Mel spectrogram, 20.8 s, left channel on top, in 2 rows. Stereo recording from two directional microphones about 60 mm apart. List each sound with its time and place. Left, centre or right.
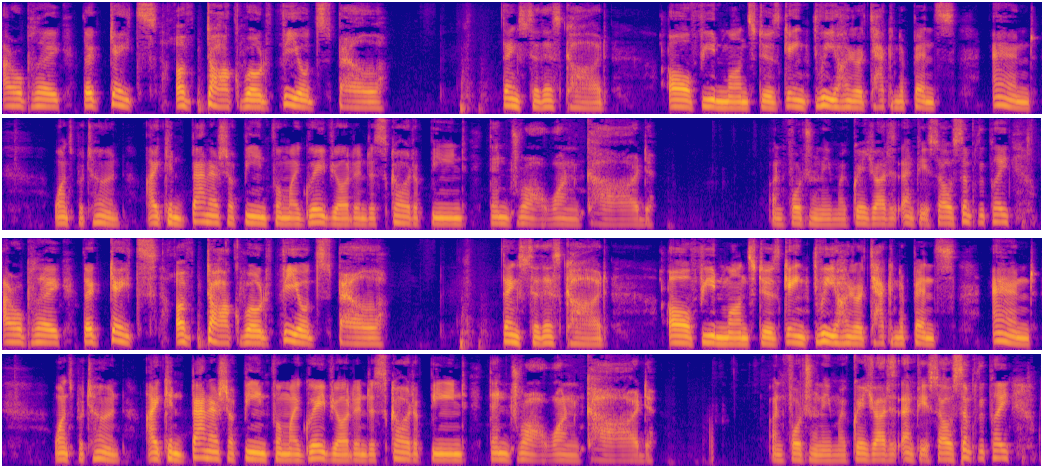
0.2 s speech: left
1.7 s speech: left
2.6 s speech: left
4.9 s speech: left
15.6 s speech: centre
16.4 s speech: centre
18.0 s speech: centre
19.5 s speech: left
19.8 s speech: centre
